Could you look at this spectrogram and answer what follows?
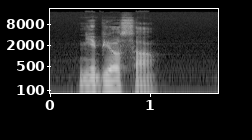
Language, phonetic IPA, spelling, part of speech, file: Polish, [ɲɛbʲjˈɔsa], niebiosa, noun, Pl-niebiosa.ogg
